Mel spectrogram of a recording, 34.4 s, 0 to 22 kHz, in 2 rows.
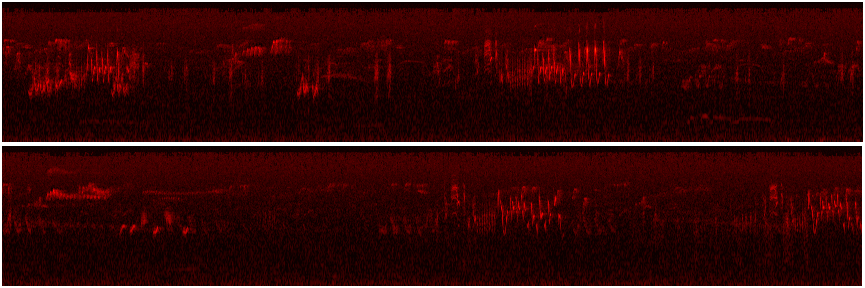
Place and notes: {
  "title": "Apulo, Cundinamarca, Colombia - Singing Birds",
  "date": "2013-01-03 06:15:00",
  "description": "Bird songs during the sunrising. Zoom H2N in XY function at ground level. The recording was taken on Apulo's rural area.",
  "latitude": "4.52",
  "longitude": "-74.58",
  "timezone": "America/Bogota"
}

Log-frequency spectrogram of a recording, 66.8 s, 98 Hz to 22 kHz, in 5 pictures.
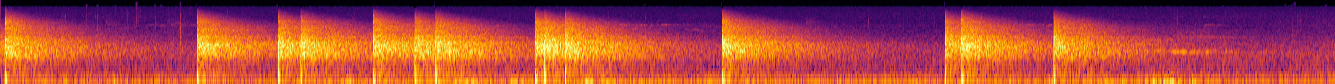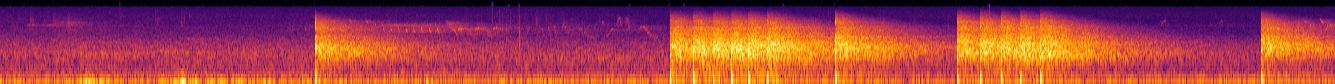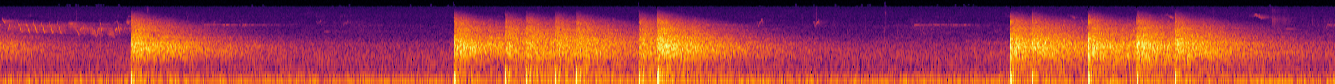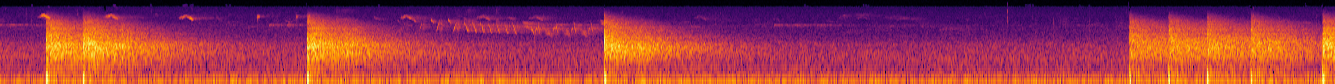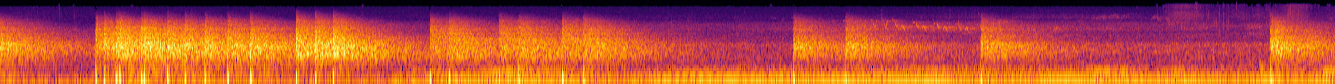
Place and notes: {
  "title": "Paldiski linn, Harju maakond, Estonia - Military exercises near Paldiski",
  "date": "2016-04-28 11:00:00",
  "description": "Military training exercises near Paldiski town.",
  "latitude": "59.37",
  "longitude": "24.11",
  "altitude": "24",
  "timezone": "Europe/Tallinn"
}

